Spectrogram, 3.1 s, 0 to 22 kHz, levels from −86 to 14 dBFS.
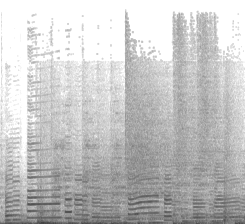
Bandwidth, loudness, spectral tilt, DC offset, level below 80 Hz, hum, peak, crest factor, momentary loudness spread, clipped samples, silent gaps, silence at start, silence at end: over 20 kHz; -19 LUFS; -4.5 dB/octave; under 0.1%; -26 dBFS; none; -4 dBFS; 14 dB; 5 LU; under 0.1%; none; 0 s; 0 s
